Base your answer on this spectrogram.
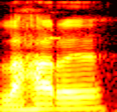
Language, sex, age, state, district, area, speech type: Santali, male, 60+, West Bengal, Malda, rural, spontaneous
